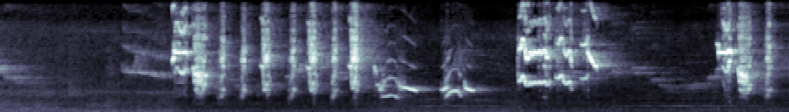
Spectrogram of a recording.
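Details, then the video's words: Kept Oriental magpie-robin singing in the afternoon, used as a lure sound to prompt other birds. After a quiet start, a rapid burst of sharp, buzzy chips gives way to clear, slurred whistles, then a scratchy burst and a final chip series. "pancingan suara kacer , Opus setiap sore ngeplay dan keluar materi"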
